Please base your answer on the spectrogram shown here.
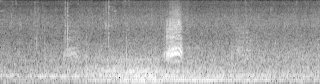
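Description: Birds call in the Beyond a Steel Sky video game, with one clear quacking squawk rising over a dense, steady background ambience and fainter calls scattered around it.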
